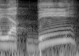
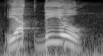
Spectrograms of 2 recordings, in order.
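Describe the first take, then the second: First: The word ends after 'di' with no 'yu'. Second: The word ends with an extra 'yu' syllable. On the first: It is easy and preferred. The speaker calls it right. "Kalau dibaca yakdi, bisa" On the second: It is possible but heavy and disliked. The speaker calls it wrong. "Yakdiyu bisa, tapi ya berat"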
